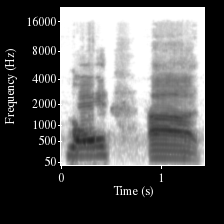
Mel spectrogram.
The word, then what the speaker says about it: Poitier: Is that Poitier? – Poitier.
